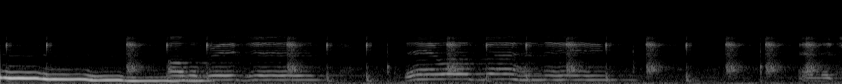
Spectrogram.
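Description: Recorded rock song playing from a CD: an instrumental passage between vocal lines, with a steady beat of sharp hits about twice a second under held notes, one sliding down in pitch in the first second and a half.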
